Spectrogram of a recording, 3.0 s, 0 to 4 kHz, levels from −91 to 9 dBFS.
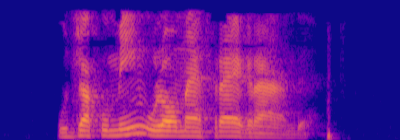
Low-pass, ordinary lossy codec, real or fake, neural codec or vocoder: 3.6 kHz; MP3, 24 kbps; real; none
